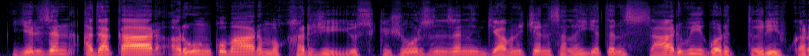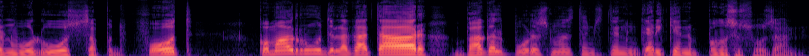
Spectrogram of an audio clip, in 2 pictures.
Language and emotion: Kashmiri, neutral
